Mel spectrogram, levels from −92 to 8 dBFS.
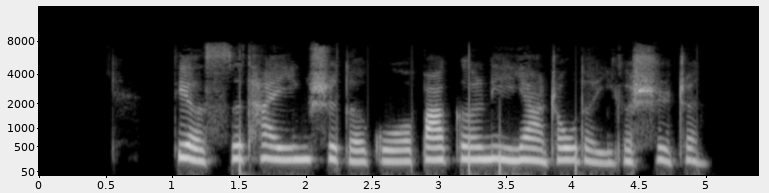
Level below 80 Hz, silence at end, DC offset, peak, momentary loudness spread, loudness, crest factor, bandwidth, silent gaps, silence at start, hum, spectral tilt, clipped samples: -52 dBFS; 0.4 s; under 0.1%; -2 dBFS; 8 LU; -19 LUFS; 18 dB; 7.6 kHz; none; 1.05 s; none; -6 dB/octave; under 0.1%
